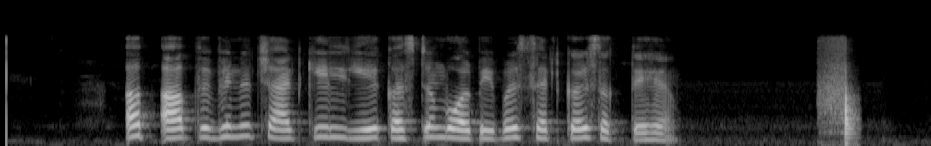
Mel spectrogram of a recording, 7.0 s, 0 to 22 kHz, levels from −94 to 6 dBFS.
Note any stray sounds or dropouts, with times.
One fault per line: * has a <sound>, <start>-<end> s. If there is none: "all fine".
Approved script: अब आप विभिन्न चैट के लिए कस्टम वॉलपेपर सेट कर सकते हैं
* has a thud, 6.1-6.5 s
